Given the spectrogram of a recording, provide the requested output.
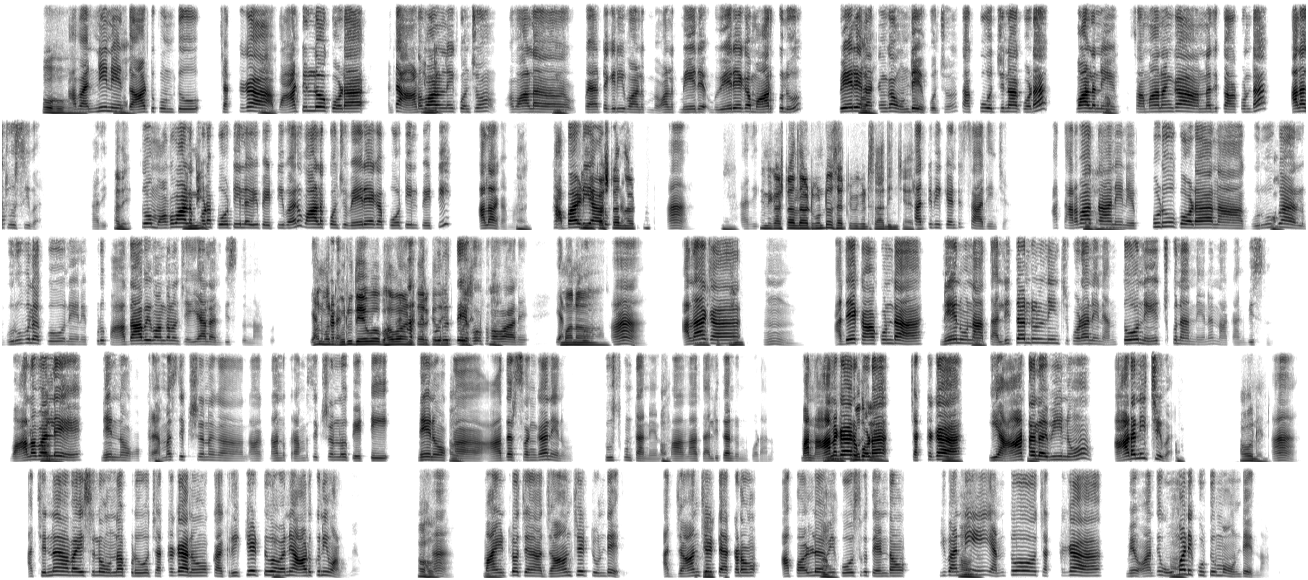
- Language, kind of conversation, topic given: Telugu, podcast, మీరు గర్వపడే ఒక ఘట్టం గురించి వివరించగలరా?
- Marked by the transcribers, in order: in English: "కేటగరీ"; in English: "సో"; in English: "సర్టిఫికేట్"; in English: "సర్టిఫికేట్"; laughing while speaking: "గురుదేవోభవని"; other background noise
